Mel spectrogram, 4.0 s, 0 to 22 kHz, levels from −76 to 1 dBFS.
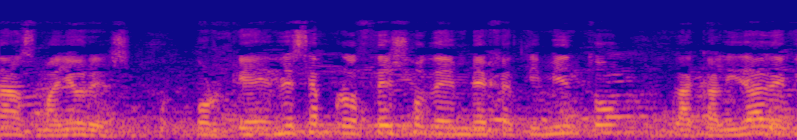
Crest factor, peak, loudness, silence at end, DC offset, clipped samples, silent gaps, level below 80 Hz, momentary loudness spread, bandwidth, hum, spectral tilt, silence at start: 14 dB; -6 dBFS; -22 LUFS; 0 s; under 0.1%; under 0.1%; none; -50 dBFS; 5 LU; 12.5 kHz; none; -5 dB/octave; 0 s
